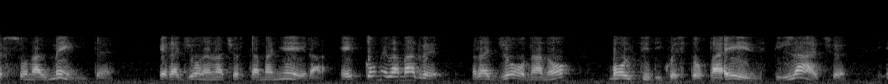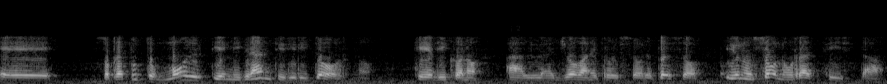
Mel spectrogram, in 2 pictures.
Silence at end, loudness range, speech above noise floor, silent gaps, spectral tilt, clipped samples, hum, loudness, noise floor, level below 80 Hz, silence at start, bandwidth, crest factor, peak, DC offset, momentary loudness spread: 0.05 s; 2 LU; 22 dB; none; -6 dB/octave; under 0.1%; none; -31 LUFS; -52 dBFS; -60 dBFS; 0 s; 12 kHz; 18 dB; -12 dBFS; under 0.1%; 11 LU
